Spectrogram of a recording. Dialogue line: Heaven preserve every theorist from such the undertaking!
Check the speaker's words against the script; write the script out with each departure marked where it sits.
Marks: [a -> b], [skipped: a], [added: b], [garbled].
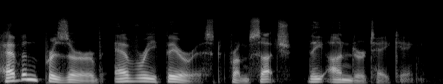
Heaven preserve every theorist from such the undertaking!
